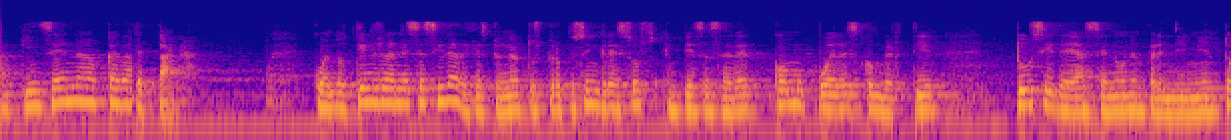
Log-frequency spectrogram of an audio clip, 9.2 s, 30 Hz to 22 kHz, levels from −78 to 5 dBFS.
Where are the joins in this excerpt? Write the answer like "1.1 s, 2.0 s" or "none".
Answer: 1.0 s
